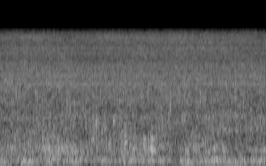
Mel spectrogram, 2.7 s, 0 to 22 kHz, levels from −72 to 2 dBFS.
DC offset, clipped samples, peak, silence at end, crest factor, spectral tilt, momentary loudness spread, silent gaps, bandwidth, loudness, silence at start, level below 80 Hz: under 0.1%; under 0.1%; -10 dBFS; 0 s; 14 dB; -2 dB/octave; 1 LU; none; 11.5 kHz; -23 LUFS; 0 s; -40 dBFS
